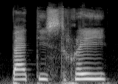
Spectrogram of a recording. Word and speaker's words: pâtisserie: Để chúng ta để cái lưỡi thẳng và dằn nó xuống một cái. Sr. La pâtisserie. Còn nếu không thì la pâtisserie.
